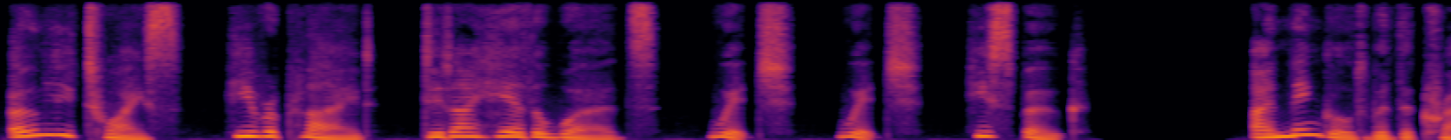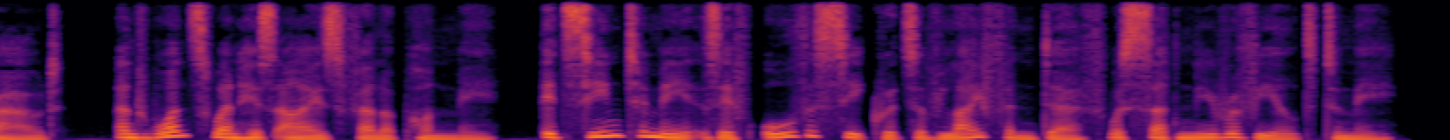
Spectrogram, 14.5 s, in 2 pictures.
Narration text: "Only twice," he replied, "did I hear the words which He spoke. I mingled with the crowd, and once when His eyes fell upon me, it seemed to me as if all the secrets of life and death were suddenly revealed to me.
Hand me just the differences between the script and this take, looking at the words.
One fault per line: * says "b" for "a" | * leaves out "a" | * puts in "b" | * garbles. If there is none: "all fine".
* puts in "which"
